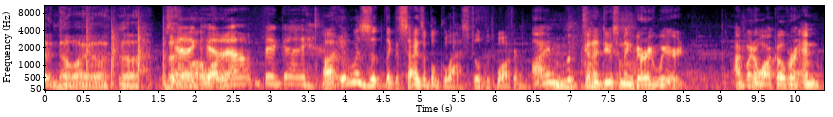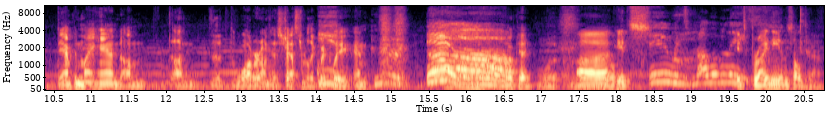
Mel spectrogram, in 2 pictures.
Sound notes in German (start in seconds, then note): 14.9 schnüffelt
